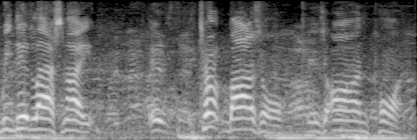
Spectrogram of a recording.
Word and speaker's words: Basel: So is it Terp Basel? Basil? I pronounce it Terp Basel.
